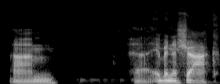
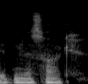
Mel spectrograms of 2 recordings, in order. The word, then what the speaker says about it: Ibn Ishaq: David, don't try to correct him and say Ibn Ishaq. It is quite obvious to accidentally mispronounce it because it's an S and an H side by side.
